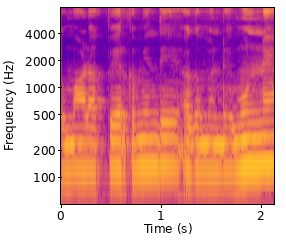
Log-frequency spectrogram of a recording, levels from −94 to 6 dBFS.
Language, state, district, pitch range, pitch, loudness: Gondi, Chhattisgarh, Sukma, 120-135 Hz, 125 Hz, -16 LUFS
